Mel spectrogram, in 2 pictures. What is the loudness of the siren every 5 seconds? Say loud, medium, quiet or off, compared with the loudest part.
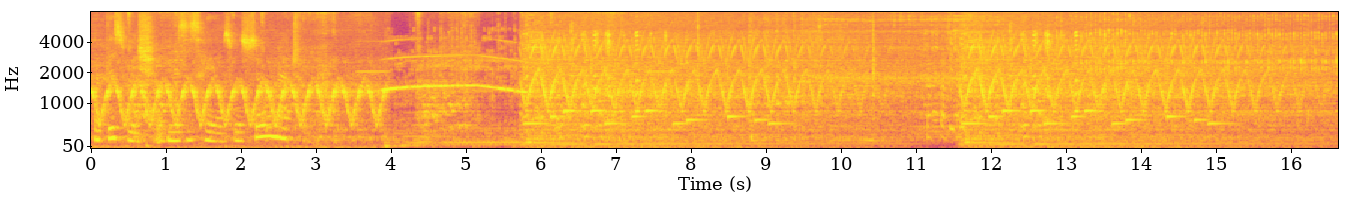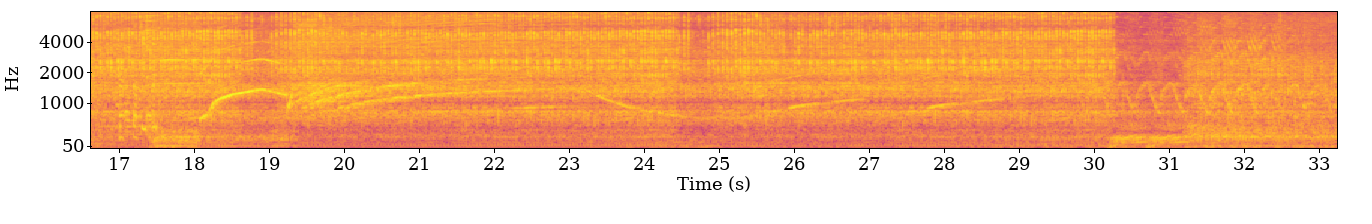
loud, loud, loud, medium, quiet, quiet, quiet.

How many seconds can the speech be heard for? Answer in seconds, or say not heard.
3 s.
